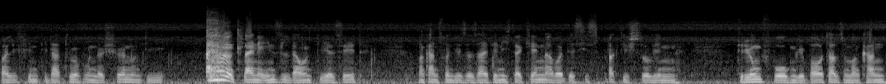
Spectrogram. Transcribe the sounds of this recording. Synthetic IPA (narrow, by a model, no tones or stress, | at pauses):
vaɪlɪçfɪndəd̥iːnatʰuːɐvʊndɐʃøːnʊnt̚d̥iː | kʰl̥aɪnəɪnzl̩daʊnt̚d̥iːɐzeːt | mankʰansfɔndiːzɐzaɪtənɪçtɛɐkʰɛnənaːbɐdasɪstpʁ̥aktɪʃz̥oːviːn | tʁ̥iʊmfb̥oːɡŋ̩ɡəbaʊtʔalzomankʰan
